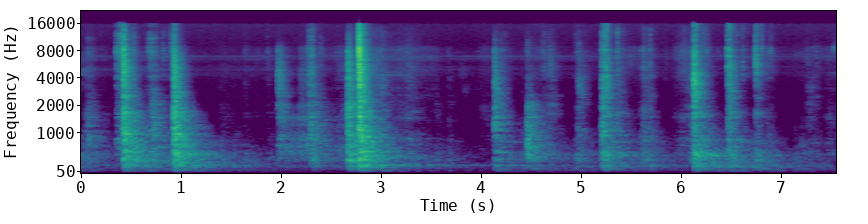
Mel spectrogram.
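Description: Sharp metallic knocks and clanks, one or two a second at irregular spacing, each ringing out briefly, as a steel repair panel in a classic Mini's rear wheel arch is worked into place and clamped.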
